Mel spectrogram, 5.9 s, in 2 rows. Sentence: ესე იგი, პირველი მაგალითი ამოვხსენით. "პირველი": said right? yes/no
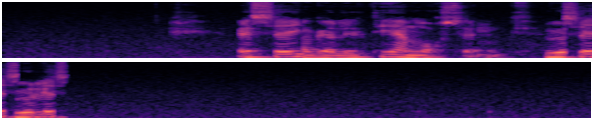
no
